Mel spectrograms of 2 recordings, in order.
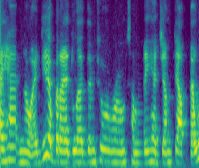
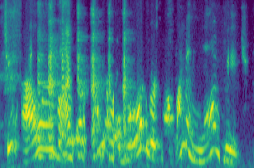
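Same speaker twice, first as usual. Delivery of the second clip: higher, startled and flustered, a voice unlike her own; flustered surprise; 5 semitones higher than usual. Retold or imitated. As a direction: caught off guard, scrambling to get ready. Panicked thoughts about a sudden call.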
